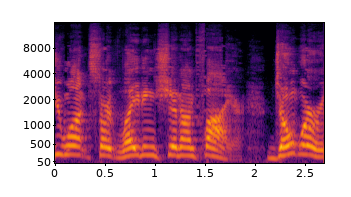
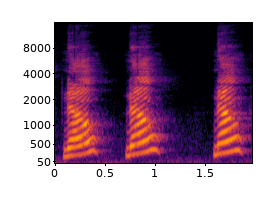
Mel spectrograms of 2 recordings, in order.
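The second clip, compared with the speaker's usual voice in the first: each No? climbing higher and louder; mock questioning; 6 semitones higher, 3 dB louder, slower than usual. Taunting the media with rising sarcastic questions. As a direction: push every No? up a step.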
